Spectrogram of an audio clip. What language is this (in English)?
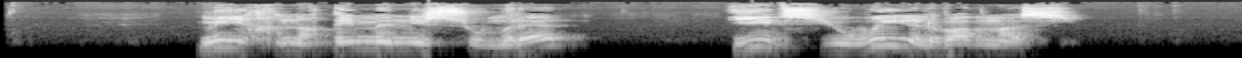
Kabyle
